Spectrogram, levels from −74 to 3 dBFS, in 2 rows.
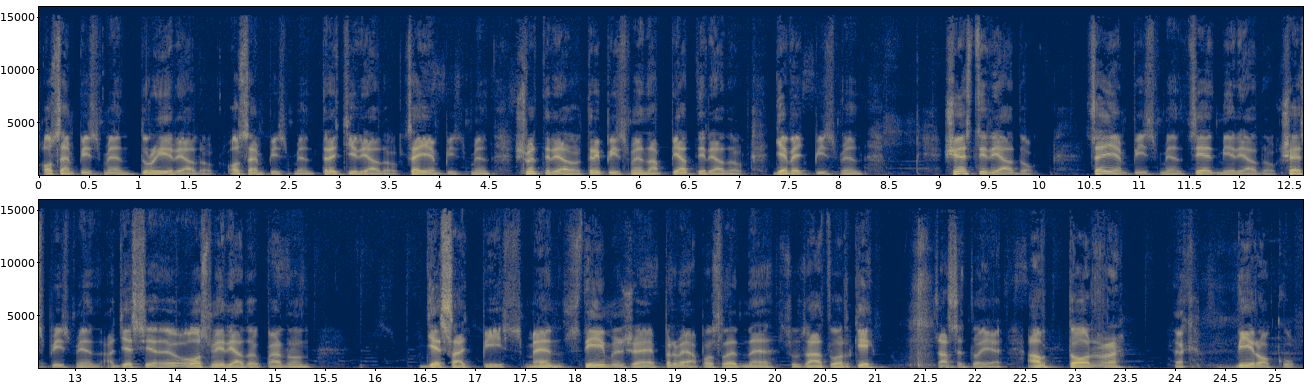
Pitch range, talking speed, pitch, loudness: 105-130 Hz, 115 wpm, 115 Hz, -21 LUFS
